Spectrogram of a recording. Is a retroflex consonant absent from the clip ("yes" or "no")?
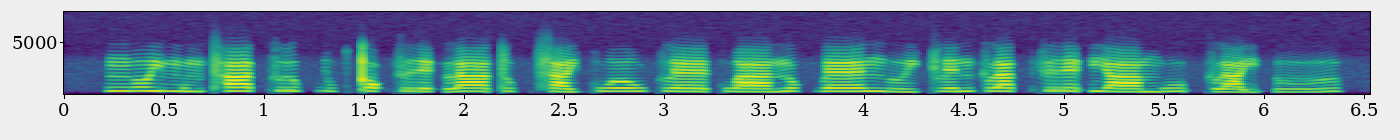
yes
